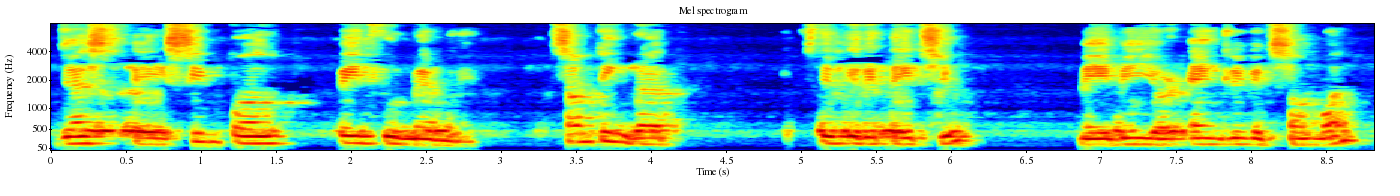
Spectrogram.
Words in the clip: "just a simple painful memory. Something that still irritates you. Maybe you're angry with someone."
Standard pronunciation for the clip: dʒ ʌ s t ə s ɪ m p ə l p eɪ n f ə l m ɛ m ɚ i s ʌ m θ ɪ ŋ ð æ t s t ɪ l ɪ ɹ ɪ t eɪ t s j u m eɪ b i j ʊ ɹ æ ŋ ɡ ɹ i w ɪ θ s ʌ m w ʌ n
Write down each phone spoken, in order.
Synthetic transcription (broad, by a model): dʒ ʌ s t ə s ɪ m p ə l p eɪ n f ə l m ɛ m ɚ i s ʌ m t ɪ ŋ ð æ t s t ɪ l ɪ ɹ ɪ t eɪ t s j u m eɪ b i j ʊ ɹ æ ŋ ɡ ɹ i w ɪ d s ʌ m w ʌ n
